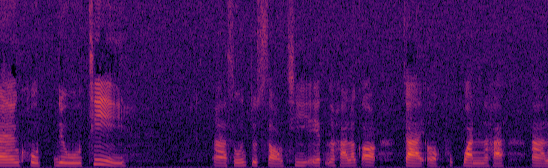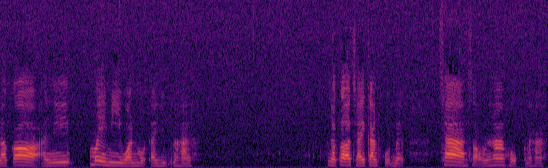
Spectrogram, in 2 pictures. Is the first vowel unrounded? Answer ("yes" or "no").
yes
